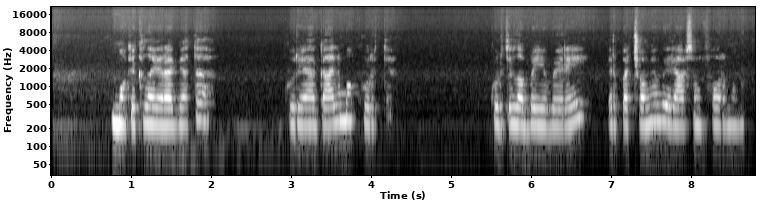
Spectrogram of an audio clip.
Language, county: Lithuanian, Panevėžys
